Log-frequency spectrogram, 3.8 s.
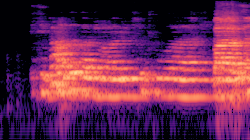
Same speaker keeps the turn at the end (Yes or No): Yes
